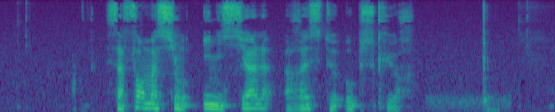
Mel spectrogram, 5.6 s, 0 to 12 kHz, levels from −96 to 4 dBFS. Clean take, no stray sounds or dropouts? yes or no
no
